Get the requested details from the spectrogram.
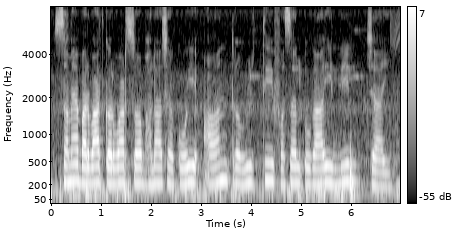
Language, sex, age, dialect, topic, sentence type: Magahi, female, 18-24, Northeastern/Surjapuri, agriculture, statement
